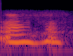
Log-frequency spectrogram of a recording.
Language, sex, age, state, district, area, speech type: Odia, female, 45-60, Odisha, Sambalpur, rural, conversation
